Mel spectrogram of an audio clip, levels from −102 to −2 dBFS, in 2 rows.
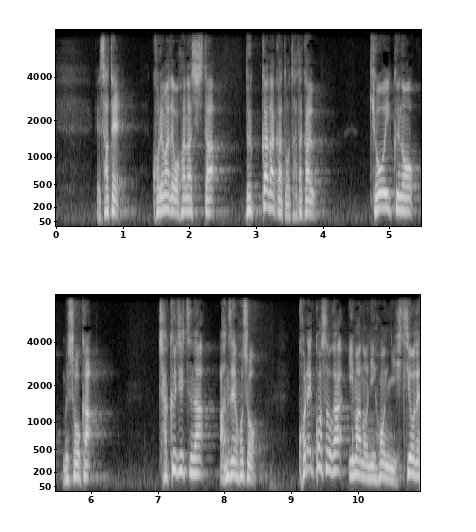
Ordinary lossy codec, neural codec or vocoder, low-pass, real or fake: none; none; 7.2 kHz; real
